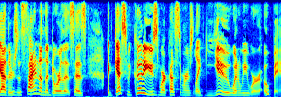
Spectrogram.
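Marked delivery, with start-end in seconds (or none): none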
